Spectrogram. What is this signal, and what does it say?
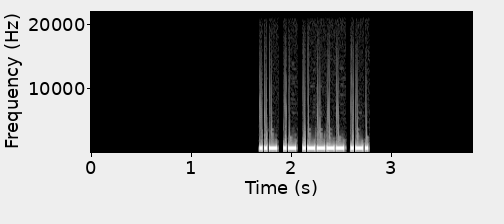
Morse code, heard as a keyed tone, about 49 wpm, 700 Hz. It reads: UA1R
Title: DXCC-100 Call Signs - 4 Characters - 50wpm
